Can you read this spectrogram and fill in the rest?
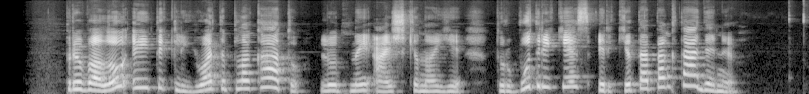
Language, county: Lithuanian, Šiauliai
